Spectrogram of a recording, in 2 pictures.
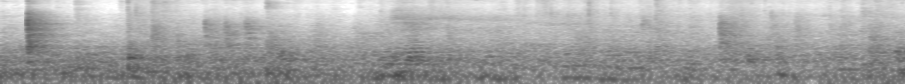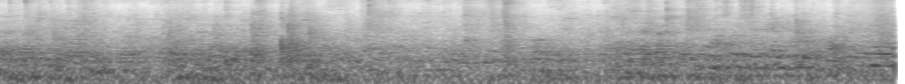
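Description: A man lectures through a microphone in a room with some echo.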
